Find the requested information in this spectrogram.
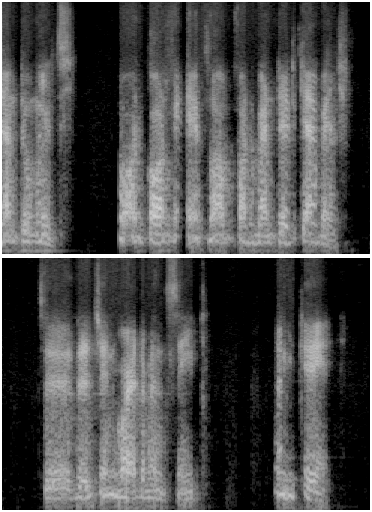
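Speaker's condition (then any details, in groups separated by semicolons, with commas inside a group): Motor neurone disease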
